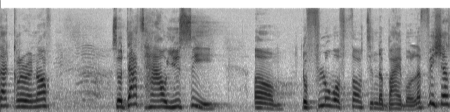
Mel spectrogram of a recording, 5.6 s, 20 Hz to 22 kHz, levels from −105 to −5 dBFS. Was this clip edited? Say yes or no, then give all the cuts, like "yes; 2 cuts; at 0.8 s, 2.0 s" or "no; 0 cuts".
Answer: yes; 1 cut; at 1.4 s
